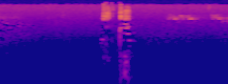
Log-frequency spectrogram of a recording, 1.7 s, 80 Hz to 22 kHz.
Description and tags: A burp. Recorded with a Tascam DR-05 and a Rode NTG2 Shotgun microphone in the fields of Derbyshire, England.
